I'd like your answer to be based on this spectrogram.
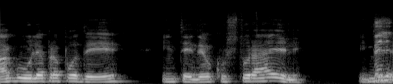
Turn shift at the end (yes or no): yes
